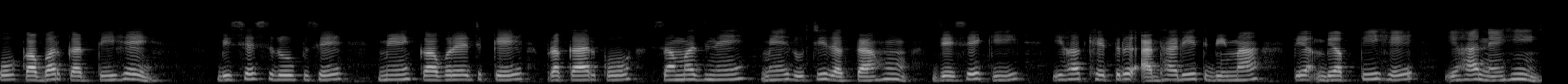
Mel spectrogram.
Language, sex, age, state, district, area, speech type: Hindi, female, 45-60, Madhya Pradesh, Chhindwara, rural, read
